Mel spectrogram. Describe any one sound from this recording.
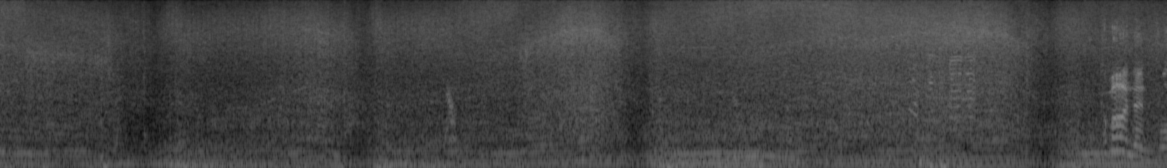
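A pickup truck engine rumbles steadily as the truck drives along a road.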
